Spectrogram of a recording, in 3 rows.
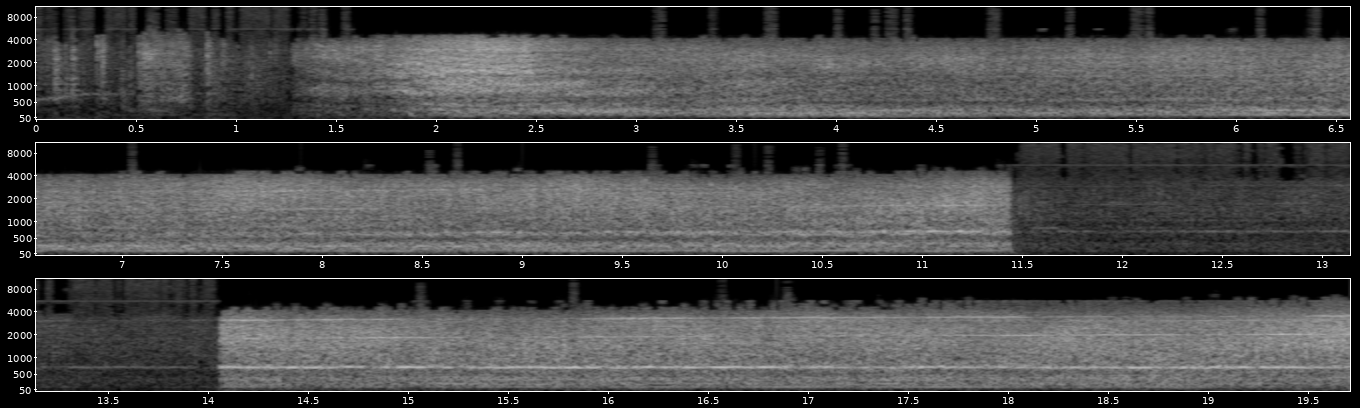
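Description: A steady engine held at 2,000 RPM in a 1951 science-fiction film, a loud continuous drone with a strong tonal hum that cuts out for a few seconds, then resumes just as loud.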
